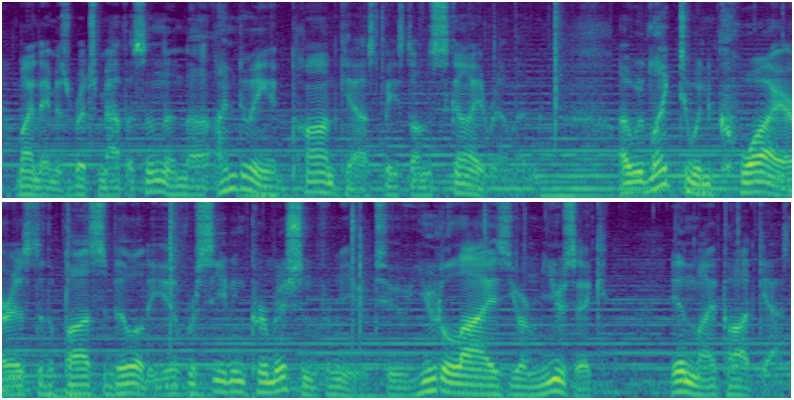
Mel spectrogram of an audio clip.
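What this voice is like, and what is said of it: Deep, formal phone voice. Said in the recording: “did the deep phone voice.”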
